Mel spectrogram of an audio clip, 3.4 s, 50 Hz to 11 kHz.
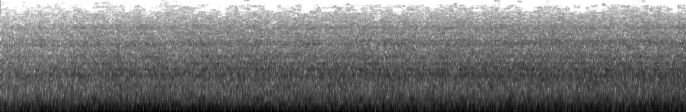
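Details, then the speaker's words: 2006 Duramax diesel, low miles, stuck in limp mode with no power, ABS and brake warnings, filters just changed; after glow plug light, starts and nearly dies, lumpy wavering rumble gradually steadying: rough idle. "it starts and it dies let's try it again it starts and it dies and it starts almost dies sounds like crap"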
